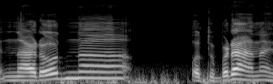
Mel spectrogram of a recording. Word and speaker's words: Narodna Odbrana: Bueno, voy a pronunciarla esta vez en serbio, pero leyéndolo como si fuera español. Bueno, cuando en un nombre hay una sola vocal, Dios mío santo, ¿no? Sparka Narodna Odbrana.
